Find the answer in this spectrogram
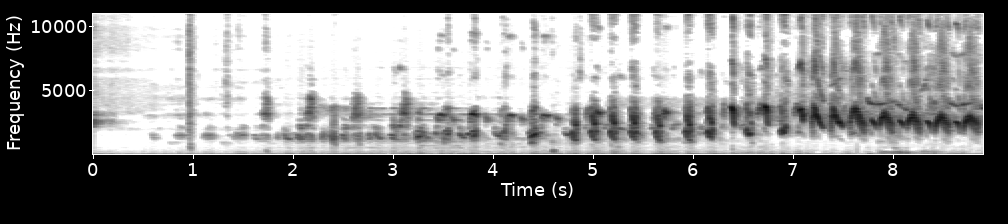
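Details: Chinese hwamei song for provoking rival birds: quiet scattered chips swell into a steady series of rhythmic, rasping notes that grow louder and end in loud rolling whistles.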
